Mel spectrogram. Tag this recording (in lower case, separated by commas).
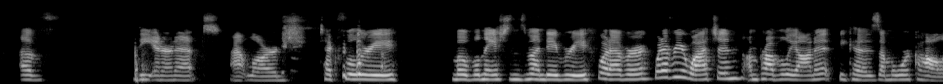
speech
